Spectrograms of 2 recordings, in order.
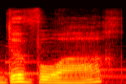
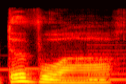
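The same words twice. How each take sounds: Both takes have the same delivery.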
